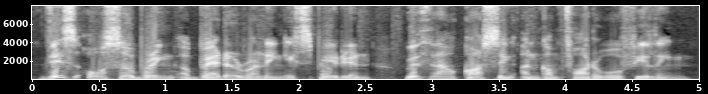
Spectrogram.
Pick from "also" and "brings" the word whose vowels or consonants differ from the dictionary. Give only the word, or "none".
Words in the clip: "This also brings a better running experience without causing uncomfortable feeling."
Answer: brings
